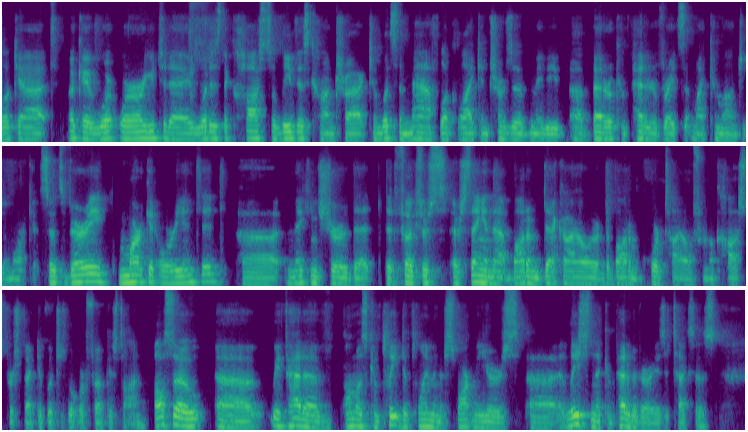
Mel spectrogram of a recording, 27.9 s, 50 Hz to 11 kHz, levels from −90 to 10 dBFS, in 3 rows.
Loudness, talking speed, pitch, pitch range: -25 LUFS, 190 wpm, 105 Hz, 100-115 Hz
